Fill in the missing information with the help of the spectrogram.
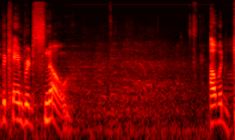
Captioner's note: laughter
